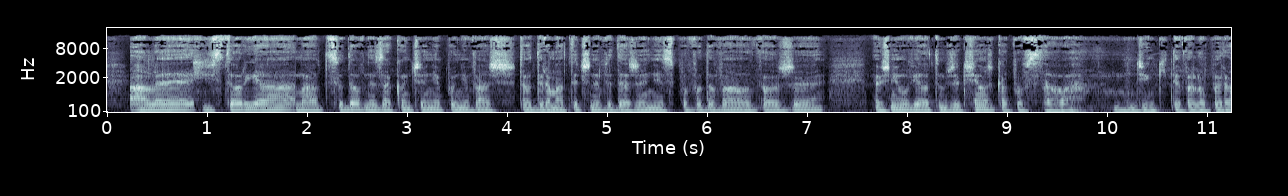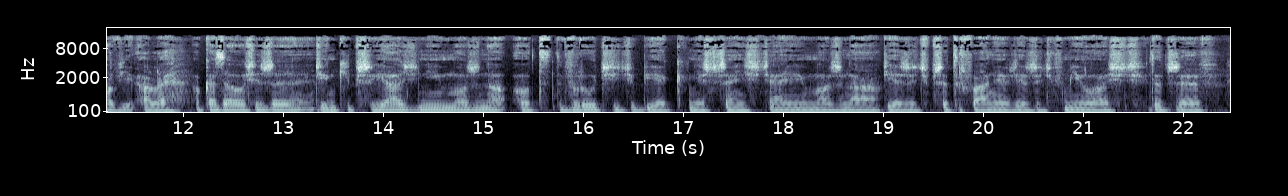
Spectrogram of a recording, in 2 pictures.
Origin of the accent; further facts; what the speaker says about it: Warsaw, Masovian Voivodeship, Poland; cegieł z getta odzyskanych, jak zresztą cały Muranów. Ja się wychowywałem w tym miejscu.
